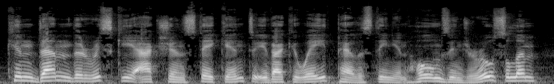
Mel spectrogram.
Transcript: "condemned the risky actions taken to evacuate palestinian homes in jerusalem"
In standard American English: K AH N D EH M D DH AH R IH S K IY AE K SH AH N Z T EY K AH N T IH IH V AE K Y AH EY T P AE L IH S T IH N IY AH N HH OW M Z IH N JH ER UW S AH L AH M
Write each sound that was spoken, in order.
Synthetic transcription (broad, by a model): K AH N D EH M DH AH R IH S K IY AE K SH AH N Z T EY K AH N T IH IH V AE K Y AH EY T P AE L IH S T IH N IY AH N HH OW M Z IH N JH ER UW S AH L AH M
